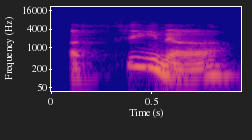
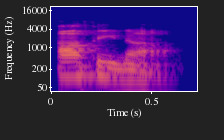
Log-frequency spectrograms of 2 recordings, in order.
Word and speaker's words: Athena: my wife is greek and uh most people pronounce it athena but the greek pronunciation is athena am i correct i hope you are correct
